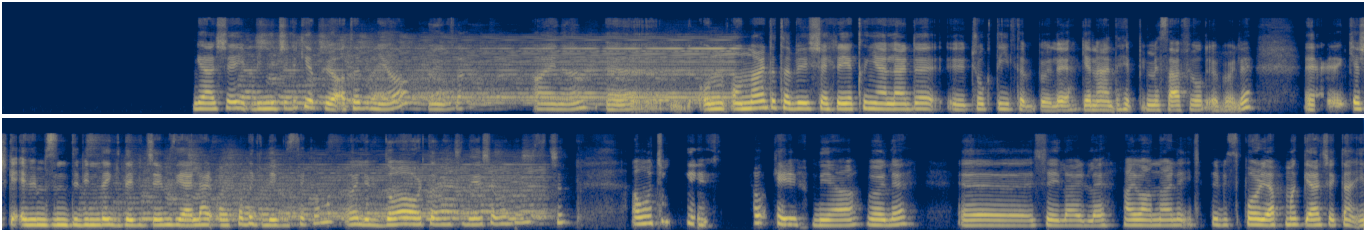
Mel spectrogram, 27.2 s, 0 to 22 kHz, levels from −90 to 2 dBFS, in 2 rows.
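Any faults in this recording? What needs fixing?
Feedback echo between two devices, 2.31–7.69 s and 14.4–19.41 s: another device replays the speech into this microphone, so it returns roughly every 400 ms at about -9 dB. On a spectrogram this appears as evenly spaced copies. To prevent it, join only one device per room or mute the other's speaker.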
